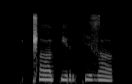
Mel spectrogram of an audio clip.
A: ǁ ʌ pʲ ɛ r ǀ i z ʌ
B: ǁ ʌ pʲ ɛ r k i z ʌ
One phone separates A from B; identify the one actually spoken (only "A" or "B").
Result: B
